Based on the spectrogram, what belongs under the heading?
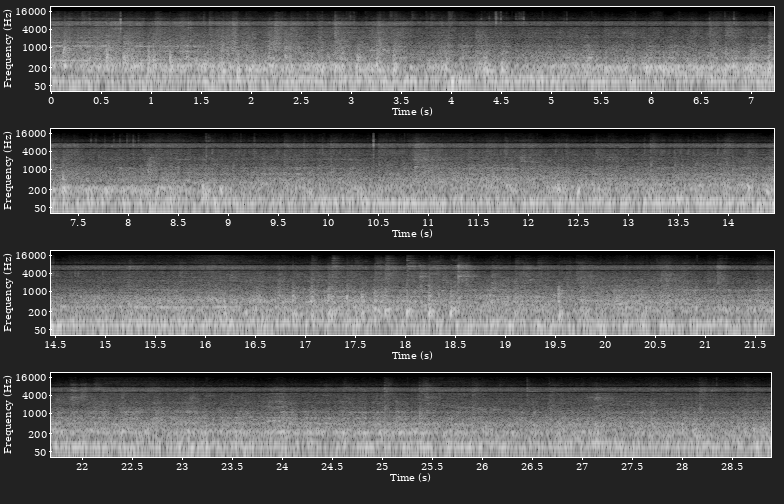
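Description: London Underground Piccadilly line train running on surface track, heard from inside the carriage: a steady loud rumble of wheels and motors with scattered rail clicks, a little quieter near the end as it pulls into a station.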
